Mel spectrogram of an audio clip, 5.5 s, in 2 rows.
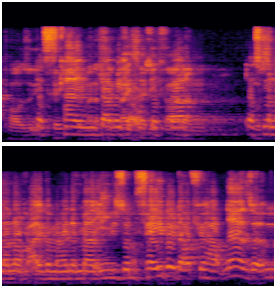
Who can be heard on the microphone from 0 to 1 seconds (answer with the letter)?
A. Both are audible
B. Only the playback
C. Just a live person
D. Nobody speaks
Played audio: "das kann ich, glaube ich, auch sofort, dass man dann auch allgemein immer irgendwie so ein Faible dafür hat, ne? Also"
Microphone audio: A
